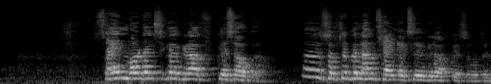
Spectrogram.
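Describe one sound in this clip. A man speaks clearly and calmly, as if explaining to a class.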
